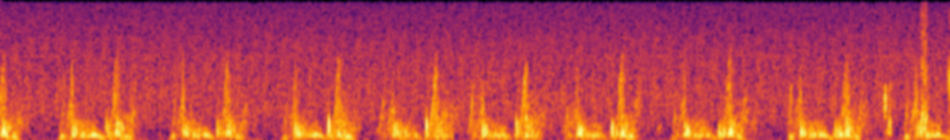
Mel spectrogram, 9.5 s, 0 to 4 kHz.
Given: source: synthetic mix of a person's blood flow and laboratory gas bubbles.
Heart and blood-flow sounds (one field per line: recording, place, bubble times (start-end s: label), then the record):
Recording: Doppler ultrasound of blood flow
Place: precordium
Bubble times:
8.82-8.93 s: bubbles
9.19-9.30 s: bubbles
9.46-9.51 s: bubbles
From the record:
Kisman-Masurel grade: 222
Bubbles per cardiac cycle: several, 3 to 8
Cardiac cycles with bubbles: 10 to 50%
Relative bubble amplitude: moderate (0.250 to 0.450)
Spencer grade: 2 (many but less than half of the cardiac periods contain bubble signals, singularly or in groups)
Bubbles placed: only in the low amplitude regions of the cardiac cycle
